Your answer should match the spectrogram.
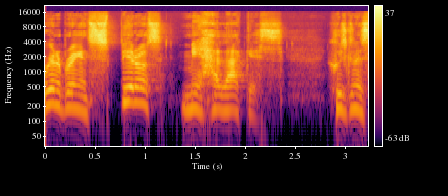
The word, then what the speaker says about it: Michalakis: Michalakis. That's right. Michalakis.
